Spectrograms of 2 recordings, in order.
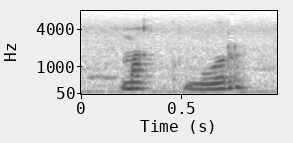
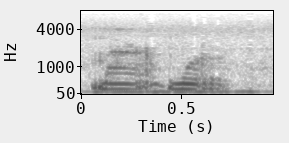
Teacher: Pengucapan bunyi k dibaca ain. Contoh, kata makmur menjadi ma'mur.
